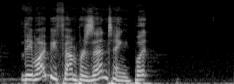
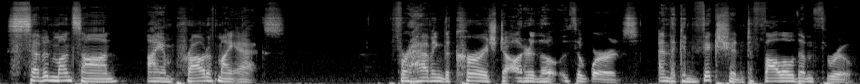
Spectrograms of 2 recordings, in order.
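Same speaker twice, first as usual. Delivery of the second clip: dramatic essay reading; 5 semitones lower than usual. Acted. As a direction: read it like a heartfelt confession. Reading the ex's essay aloud.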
